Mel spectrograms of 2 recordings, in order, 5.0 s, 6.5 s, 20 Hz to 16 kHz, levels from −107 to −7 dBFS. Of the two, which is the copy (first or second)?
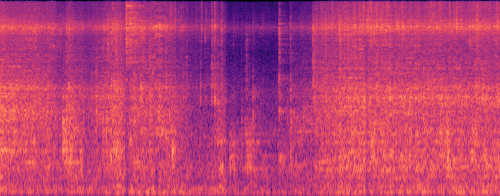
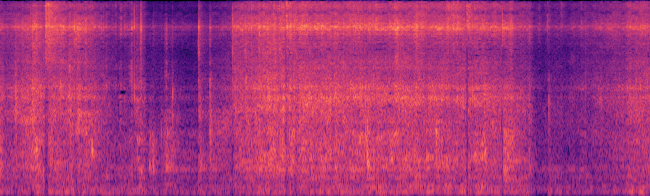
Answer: second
